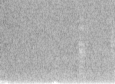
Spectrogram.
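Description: Steady electrical hum on the pulpit microphone's line, with a single low thump about a second in.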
